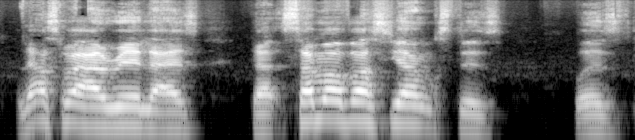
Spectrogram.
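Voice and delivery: ordinary delivery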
